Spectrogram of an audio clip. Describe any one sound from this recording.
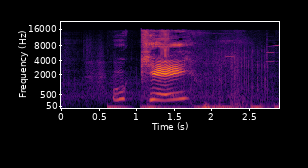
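A young man shouts in fright.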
